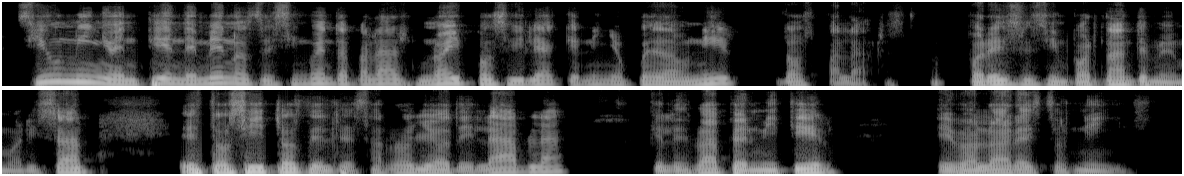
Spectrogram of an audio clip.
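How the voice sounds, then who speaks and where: A man's voice: medium pitch, a little fast, no room sound. Man lecturing on child speech. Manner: explanatory, imitates baby sounds, dry humor. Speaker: doctor lecturing on child development. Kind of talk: recorded lecture.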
